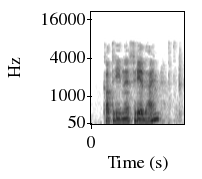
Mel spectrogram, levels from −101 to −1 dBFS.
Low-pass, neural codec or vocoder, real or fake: 7.2 kHz; none; real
